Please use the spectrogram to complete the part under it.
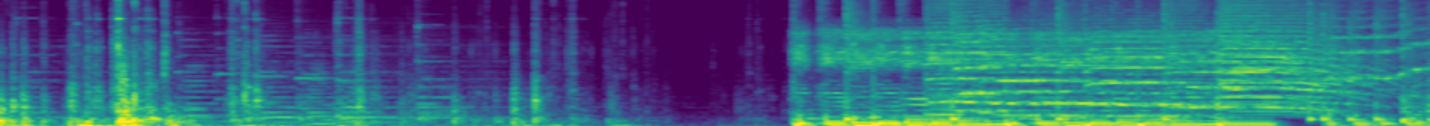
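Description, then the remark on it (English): A stuck attic door, its frame spread with dandelion oil, is yanked repeatedly, giving a rapid series of heavy wooden thunks and rattles. After a brief lull, a loud, dense, sustained burst of sound cuts in abruptly and continues to the end. “In order to keep y'all on the edge of your seats about if my loving dandelion oil works on this stuck-up attic door, I'm gonna send y'all to commercial.”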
